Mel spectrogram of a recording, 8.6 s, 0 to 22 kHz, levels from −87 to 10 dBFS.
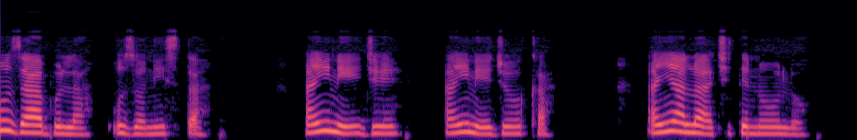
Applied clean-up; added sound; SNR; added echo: none; none; none; none.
